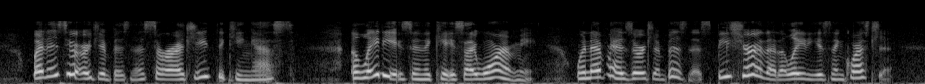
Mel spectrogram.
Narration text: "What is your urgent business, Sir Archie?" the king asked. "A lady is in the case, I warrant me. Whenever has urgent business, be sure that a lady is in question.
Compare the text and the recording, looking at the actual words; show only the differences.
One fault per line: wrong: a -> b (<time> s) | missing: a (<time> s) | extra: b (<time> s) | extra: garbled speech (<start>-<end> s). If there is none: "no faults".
no faults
